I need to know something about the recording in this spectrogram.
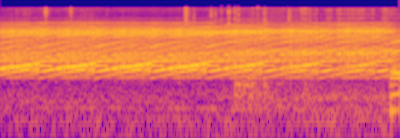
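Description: Electronic police-siren sound effect in a rapid yelp: short rising whoops repeating about three times a second, starting abruptly and stopping near the end.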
